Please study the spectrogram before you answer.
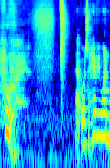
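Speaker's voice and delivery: ordinary delivery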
